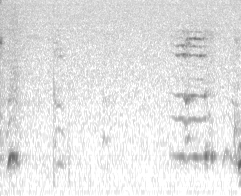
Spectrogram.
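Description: Near silence: room tone, with a brief faint pitched voice-like sound at the very start and another beginning near the end.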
